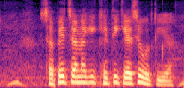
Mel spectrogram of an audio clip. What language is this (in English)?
Hindi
